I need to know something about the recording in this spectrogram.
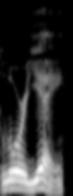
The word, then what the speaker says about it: Laurier: number one the laurier neptune series three l-o-r-i-e-r pronounced laurier is based in new york city owned and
